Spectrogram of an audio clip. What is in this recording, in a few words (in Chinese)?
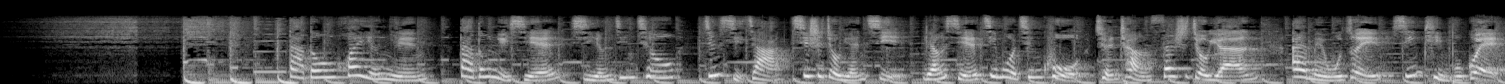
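女促销 女鞋广告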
